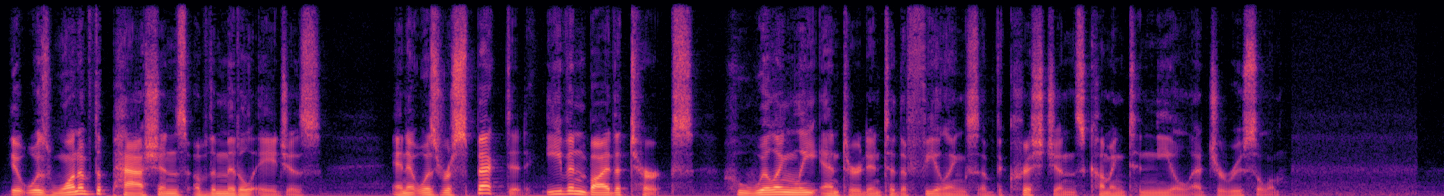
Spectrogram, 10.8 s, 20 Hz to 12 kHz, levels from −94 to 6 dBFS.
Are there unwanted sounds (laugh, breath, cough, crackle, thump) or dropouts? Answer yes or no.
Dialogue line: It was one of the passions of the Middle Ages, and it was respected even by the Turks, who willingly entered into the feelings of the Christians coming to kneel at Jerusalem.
no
